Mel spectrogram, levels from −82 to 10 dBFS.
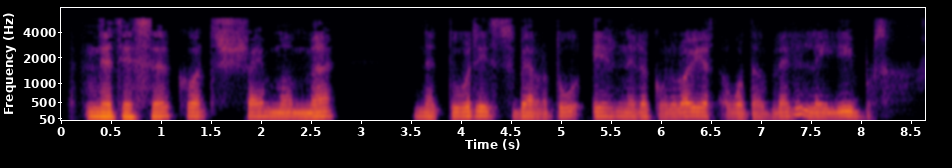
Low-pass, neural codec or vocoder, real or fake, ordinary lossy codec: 7.2 kHz; codec, 16 kHz in and 24 kHz out, 0.4 kbps, LongCat-Audio-Codec, fine tuned four codebook decoder; fake; MP3, 24 kbps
